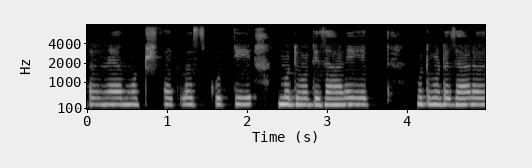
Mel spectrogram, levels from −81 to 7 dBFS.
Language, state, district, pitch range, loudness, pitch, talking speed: Bhili, Maharashtra, Dhule, 220-230 Hz, -26 LUFS, 225 Hz, 130 wpm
